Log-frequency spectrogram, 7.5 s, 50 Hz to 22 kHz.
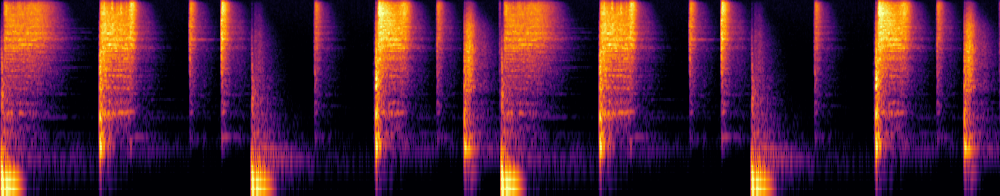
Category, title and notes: Music > Solo percussion
Short loop 64 BPM in 4
recording, live, loop, kit, studio, drums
